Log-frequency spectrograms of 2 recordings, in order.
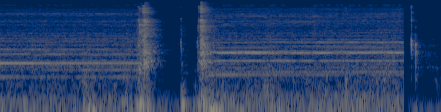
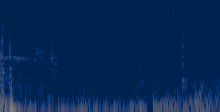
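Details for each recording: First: Happy Jack bed lift after the fix: steady electric motor whine with no clicking or clanging. The chains had been clicking together on the way up, and the fix was a wood block glued under the gear chain on both sides to hold the chain up. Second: Happy Jack RV bed lift: irregular clicks and knocks over motor hum while raising as the lift chains slap together, quiet going down; fixed with a block of wood glued under the gear chain.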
